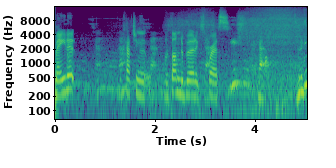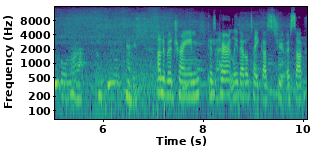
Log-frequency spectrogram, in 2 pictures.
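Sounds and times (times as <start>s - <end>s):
railway station background hiss: 0.0s - 10.0s.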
